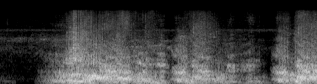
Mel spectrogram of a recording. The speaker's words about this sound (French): Qu'est-ce que c'est? C'est un lion ou un éléphant? C'est un lion! Bravo!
